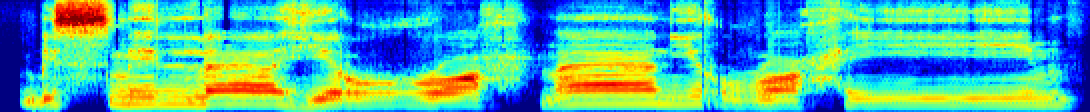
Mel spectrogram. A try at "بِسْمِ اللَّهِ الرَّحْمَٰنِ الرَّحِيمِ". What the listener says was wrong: জিহ্বাটা জায়গা মতো না লাগাতে ওইখানে আপনার আর একটু নিচে লাগে, আপনার আর একটু উপরে লাগান। নিচে লাগালে যেটা হয় ধরেন সফের মতো কিছু একটা আওয়াজ হয়, যা এই টাইপের কিছু ওরকম অন্য একটা আওয়াজ হয় হইতেছে। বিসমিল্লাহির হির র, এই যে আর র, হির হির র, নির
